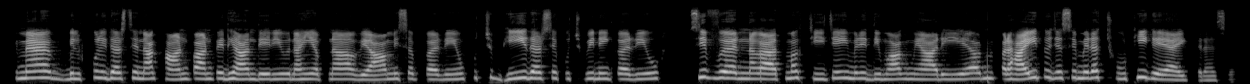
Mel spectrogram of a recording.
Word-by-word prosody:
कि - - -9
मैं 295 -5 +4
बिल्कुल 260 +4 -4
इधर 285 -1 +1
से 280 +1 -5
ना 260 0 +2
खान-पान 255 0 0
पे 275 0 -2
ध्यान 245 -2 +3
दे 245 0 0
रही 245 0 -4
हूँ 250 0 -2
ना 235 - +1
ही 250 +1 0
अपना 245 0 -1
व्यायाम 225 +2 +1
ये 255 - -4
सब 255 -1 -8
कर 230 -1 0
रही 230 +1 -4
हूँ, 250 +1 -6
कुछ 310 +2 -13
भी 260 +4 +1
इधर 290 -2 +2
से 285 +1 -6
कुछ 260 -2 -16
भी 270 0 -2
नहीं 260 -1 -2
कर 245 -1 0
रही 240 +2 -4
हूँ 270 +2 -4 0.4
सिर्फ़ 335 -3 +1 0.3
नकारात्मक 255 +3 +2
चीज़ें 250 +3 -4
ही 300 0 0
मेरे 275 -1 -2
दिमाग 240 +1 -2
में 245 - -5
आ 230 0 +2
रही 235 +1 -5
है 255 +2 -1
और 265 - -1
मैं 285 +1 -5
पढ़ाई 245 +4 +6
तो 325 - -5
जैसे 300 +1 -3
मेरा 290 +1 +2
छूट 255 -2 -10
ही 335 - +4
गया 235 -4 +2
है 205 -1 +1
एक 200 - -14
तरह 195 +1 -12
से। 115 -11 -17
255 Hz, 260 wpm, -23 LUFS, 240-280 Hz, 0.4 s, पढ़ाई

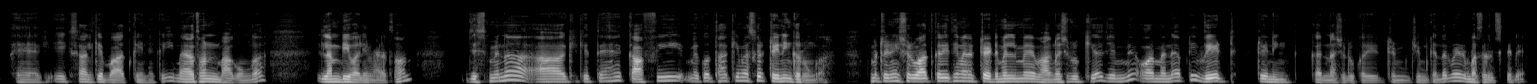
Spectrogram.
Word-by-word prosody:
फ़े 105 -2 -8 0.2
1 120 - -10
साल 120 -2 -2
के - - +4
बाद 100 0 0
कहीं 105 - -8
न 100 - -14
कहीं 160 +4 -8
मैराथन 130 0 +2
भागूँगा 100 -1 -2 0.6
लंबी 125 0 +6
वाली 105 -2 +1
मैराथन 95 - -5 0.6
जिसमें 130 +5 -2
ना 200 +4 +3
अ, 125 -7 +2
क्या 130 +1 -13
कहते 135 +2 -5
हैं 170 +4 -4
काफ़ी 125 +9 +3 0.2
मेरे 140 - -5
को 160 +2 +1
था 155 - -1
कि 175 - -4
मैं 170 - +1
उसका 185 - +3
ट्रेनिंग 145 -4 +3
करूँगा। 100 -5 -2 0.4
मैं 150 - -1
ट्रेनिंग 155 +2 +2
की - - -3
शुरुआत 145 -2 +6
करी 155 -1 +4
थी 165 - -2
मैंने 155 -2 +1
ट्रेडमिल 135 +1 +4
में 135 -1 +2
भागना 110 +1 +1
शुरू 125 +1 -3
किया 155 +4 +1
जिम 145 -5 -3
में 210 - -2
और 140 - +1
मैंने 135 +5 -1
अपनी 210 +5 -2
वेट 140 -2 +5 0.2
ट्रेनिंग 115 -5 0 0.2
करना 100 -2 -4
शुरू 95 -1 -8
करी 95 0 -5
ट्रीम 95 -1 -9
जिम 95 - -8
के 95 - -8
अंदर 125 +7 -3
मेरे 160 0 0
मसल्स 110 -4 -3
के - - -8
लिए। - - -10
130 Hz, 225 wpm, -25 LUFS, 110-150 Hz, 0.6 s, लंबी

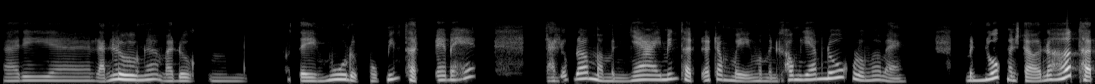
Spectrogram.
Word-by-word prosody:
a, 170 0 -9
đi, 185 0 -5
a, 175 -1 -8
lãnh 145 +3 -4
lương 220 -2 +7
á 230 +2 -2
mà 160 - -5
được, 165 -1 -3
ừm, 155 -1 -14 0.6
tiền 160 0 0
mua 230 +3 +4
được 190 -8 -1
một 155 - -7
miếng 230 +3 0
thịt - - +1 0.2
be 205 +1 -1
bé, 230 - -3 0.7
là 165 - -5
lúc 200 +5 -7
đó 260 +2 +4
mà 245 -6 +2
mình 150 -2 -8
nhai 215 +4 +1
miếng 240 +4 0
thịt 200 -9 +1
ở 190 - -2
trong 215 -5 -3
miệng 155 -3 -3
mà 160 - -7
mình 150 -1 -10
không 210 +4 -1
dám 235 +4 +2
nuốt 305 +5 +4
luôn 195 -4 -1
á 205 0 -4
bạn, 145 -6 -8 0.6
mình 180 +1 -2
nuốt 290 +7 +7
mình 200 -4 -2
sợ 155 -2 +1
nó 215 - +2
hết 320 - +7
thịt, - - +6
190 Hz, 235 wpm, -22 LUFS, 165-225 Hz, 0.7 s, lương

